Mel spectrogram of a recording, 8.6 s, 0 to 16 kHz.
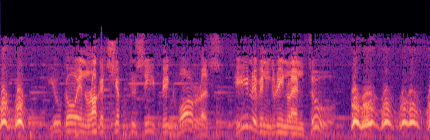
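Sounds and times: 
dog barking: 0.0s - 0.6s, 7.0s - 8.5s
speech: 1.3s - 8.2s.

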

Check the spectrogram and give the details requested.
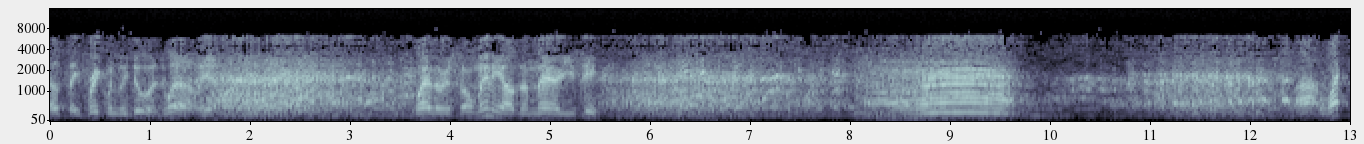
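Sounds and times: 
speech: 0.0s - 5.7s, 12.7s - 12.9s
laughter: 0.0s - 12.9s
cow mooing: 8.1s - 9.8s.

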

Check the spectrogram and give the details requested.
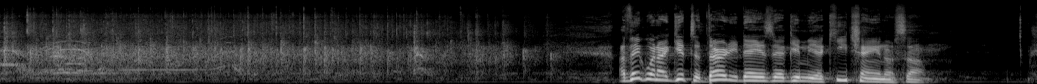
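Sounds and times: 
audience applauding: 0.0s - 5.9s
speech: 6.2s - 9.4s.

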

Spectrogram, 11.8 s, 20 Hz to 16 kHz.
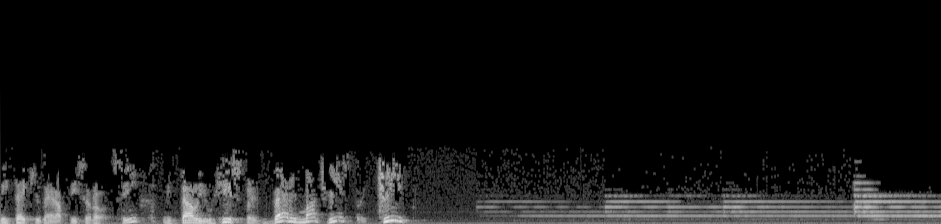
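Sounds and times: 
speech: 0.0s - 5.2s
chapel bell ringing for a wedding: 5.9s - 11.7s.

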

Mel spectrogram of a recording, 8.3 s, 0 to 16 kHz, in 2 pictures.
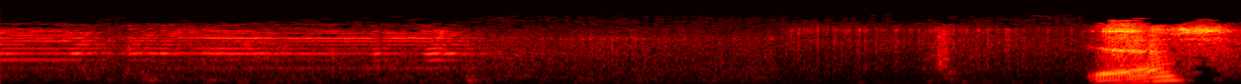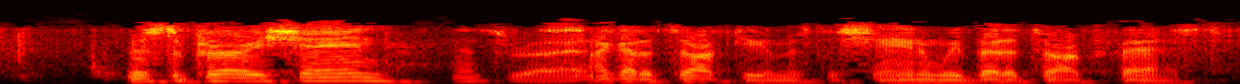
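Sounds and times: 
apartment door buzzer: 0.0s - 2.2s
speech: 3.6s - 8.2s.

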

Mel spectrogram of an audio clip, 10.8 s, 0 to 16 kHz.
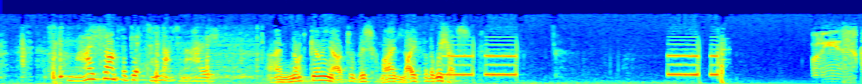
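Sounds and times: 
speech: 0.8s - 6.0s
telephone dialing electronic tone bursts: 5.7s - 6.5s, 8.4s - 9.1s.

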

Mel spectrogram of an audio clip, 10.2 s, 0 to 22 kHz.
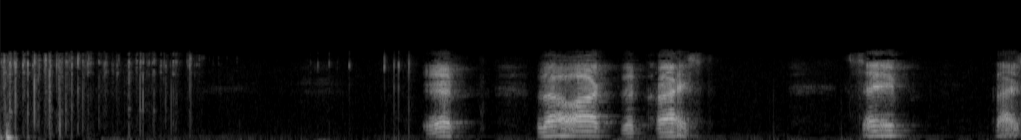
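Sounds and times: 
dice rattling in a cup: 0.0s - 2.1s, 3.8s - 4.2s
speech: 4.3s - 4.6s, 5.4s - 7.0s, 8.6s - 9.1s, 10.0s - 10.1s.

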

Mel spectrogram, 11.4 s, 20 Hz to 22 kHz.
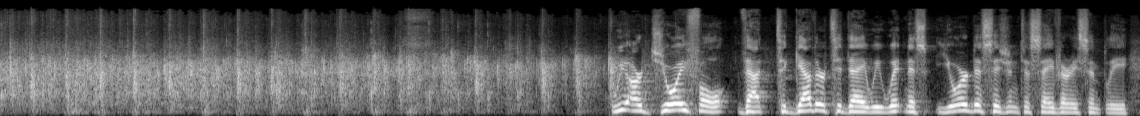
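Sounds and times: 
audience clapping: 0.0s - 6.6s
speech: 6.1s - 11.3s.

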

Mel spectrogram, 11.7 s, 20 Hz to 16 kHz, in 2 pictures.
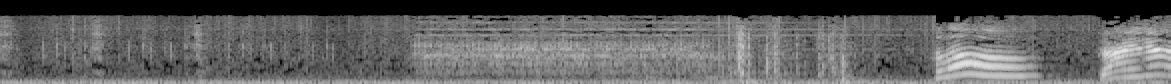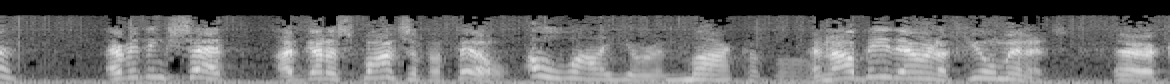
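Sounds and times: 
low steady hum: 0.0s - 11.6s
telephone bell ringing with a metallic jangle: 2.0s - 4.6s
speech: 4.7s - 11.6s.

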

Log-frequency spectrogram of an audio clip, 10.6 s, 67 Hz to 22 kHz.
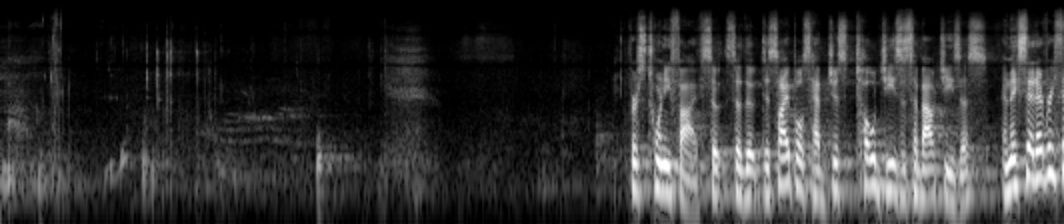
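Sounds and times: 
person sipping water: 0.0s - 3.9s
speech: 6.3s - 10.6s.

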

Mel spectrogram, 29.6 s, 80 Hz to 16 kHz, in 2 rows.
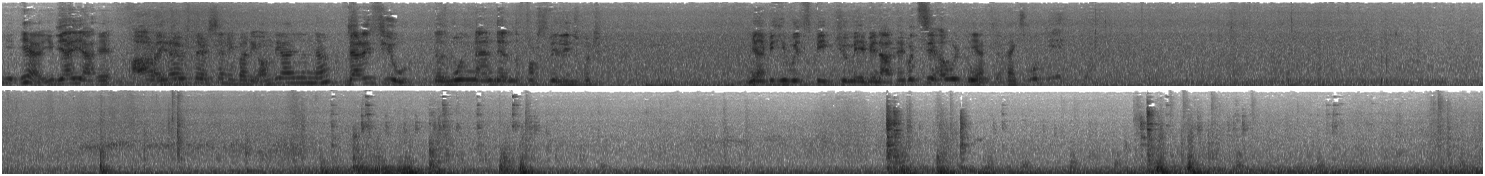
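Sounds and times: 
cable car rumbling over the ocean: 0.0s - 29.6s
speech: 0.1s - 6.1s, 7.4s - 10.8s, 18.8s - 20.2s
wind noise: 5.0s - 29.6s
metallic clanks and creaks of a rocking cable car cabin: 15.6s - 22.4s, 23.4s - 29.6s.

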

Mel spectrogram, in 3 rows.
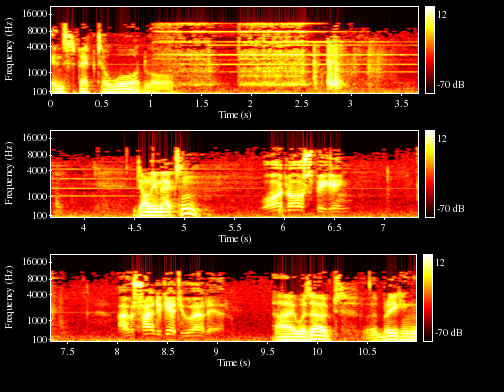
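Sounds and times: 
speech: 0.0s - 1.6s, 4.5s - 6.8s, 8.0s - 10.9s
telephone bell ringing in a flat: 0.6s - 8.8s.

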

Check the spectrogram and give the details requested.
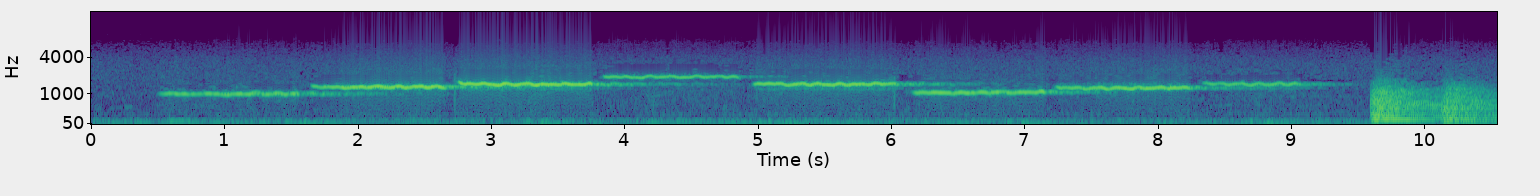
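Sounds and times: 
slow whistled theme melody: 0.5s - 9.4s.

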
